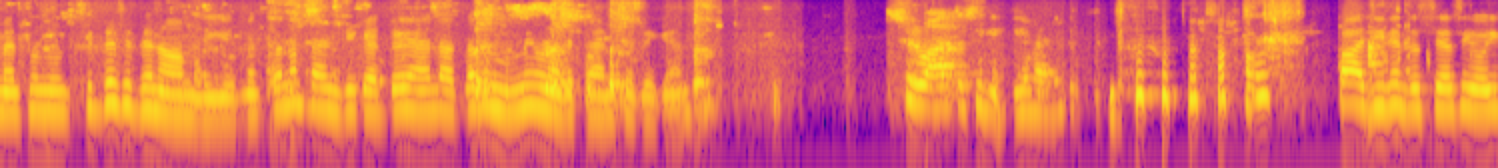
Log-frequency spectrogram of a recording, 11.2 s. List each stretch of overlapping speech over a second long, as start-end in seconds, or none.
none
